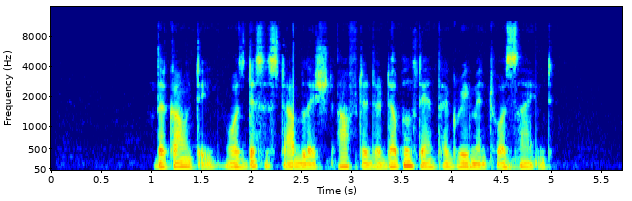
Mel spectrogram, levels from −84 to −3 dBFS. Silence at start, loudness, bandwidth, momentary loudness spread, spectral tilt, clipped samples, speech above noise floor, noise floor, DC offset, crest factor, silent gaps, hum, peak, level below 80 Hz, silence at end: 1.05 s; -29 LUFS; 11.5 kHz; 6 LU; -5.5 dB/octave; under 0.1%; 40 dB; -68 dBFS; under 0.1%; 20 dB; none; none; -10 dBFS; -42 dBFS; 0.7 s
